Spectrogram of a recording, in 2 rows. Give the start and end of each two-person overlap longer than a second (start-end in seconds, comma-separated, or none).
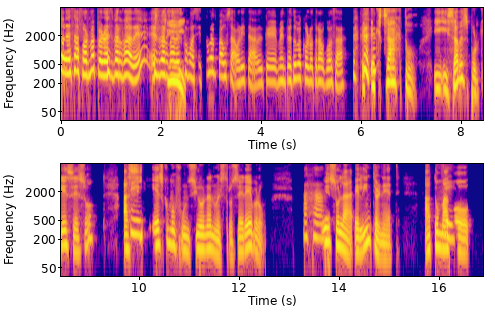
none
